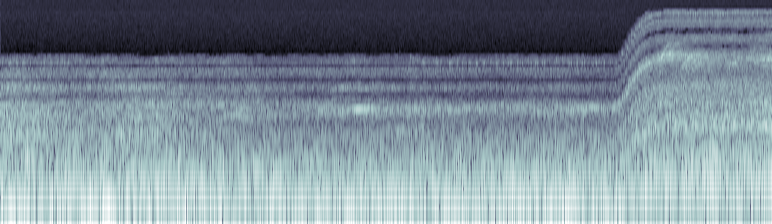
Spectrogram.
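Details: Dense low rumble with steady hum tones, and a sudden brightening of the noise near the end; no animal sounds.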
